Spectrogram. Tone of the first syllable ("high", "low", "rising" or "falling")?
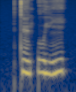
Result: low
